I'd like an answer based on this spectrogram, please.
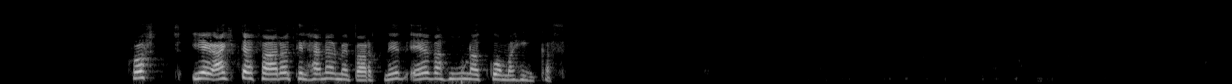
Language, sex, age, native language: Icelandic, female, 40-49, Icelandic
